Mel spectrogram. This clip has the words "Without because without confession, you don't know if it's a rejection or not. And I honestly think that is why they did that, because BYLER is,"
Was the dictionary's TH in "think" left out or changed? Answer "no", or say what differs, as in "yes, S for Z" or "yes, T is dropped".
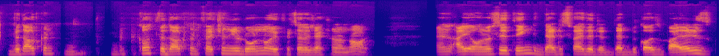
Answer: yes, T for TH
